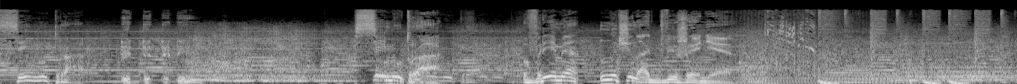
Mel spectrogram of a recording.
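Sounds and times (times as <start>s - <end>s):
speech: 0.2s - 1.8s, 3.6s - 7.9s
car engine running and revving: 1.7s - 3.6s, 6.5s - 10.1s.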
